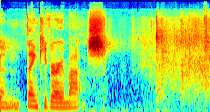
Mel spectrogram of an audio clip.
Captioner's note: applause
